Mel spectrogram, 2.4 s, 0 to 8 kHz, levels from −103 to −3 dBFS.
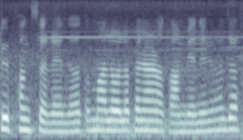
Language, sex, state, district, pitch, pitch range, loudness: Garhwali, female, Uttarakhand, Tehri Garhwal, 215 Hz, 195-225 Hz, -16 LUFS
